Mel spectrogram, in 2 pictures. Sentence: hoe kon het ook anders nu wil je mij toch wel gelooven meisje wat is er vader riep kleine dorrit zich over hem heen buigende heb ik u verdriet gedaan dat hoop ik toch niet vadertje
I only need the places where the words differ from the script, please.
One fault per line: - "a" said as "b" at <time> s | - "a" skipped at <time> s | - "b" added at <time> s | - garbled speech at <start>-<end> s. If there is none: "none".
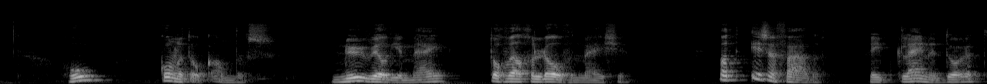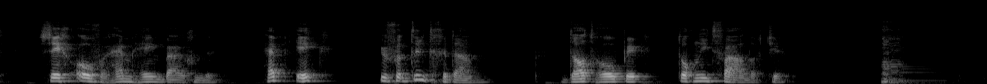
none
